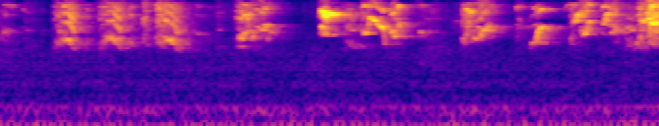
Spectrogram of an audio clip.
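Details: Lovebirds (Agapornis) giving harsh, shrill squawks in quick, irregular bursts, several per second in clusters, with a steady low hum underneath.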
